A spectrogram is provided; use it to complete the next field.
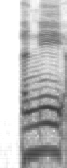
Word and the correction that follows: Ina: Aini, I can never pronounce her name. – Ina. – Ania, see? – Ina. – Ina. – Yeah, three letters. Ina.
